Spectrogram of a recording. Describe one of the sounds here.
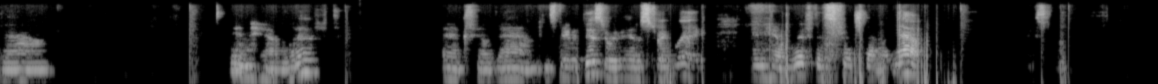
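A woman calmly talks through instructions close to a microphone, with pauses.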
